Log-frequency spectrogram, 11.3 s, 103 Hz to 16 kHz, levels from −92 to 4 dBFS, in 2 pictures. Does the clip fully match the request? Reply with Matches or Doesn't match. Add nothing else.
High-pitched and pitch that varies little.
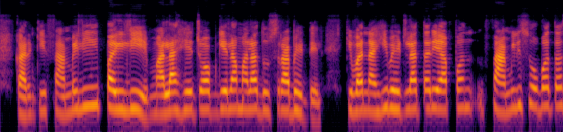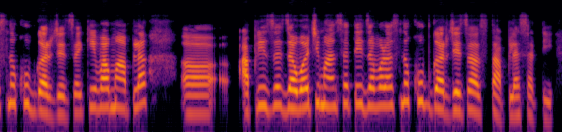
Doesn't match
